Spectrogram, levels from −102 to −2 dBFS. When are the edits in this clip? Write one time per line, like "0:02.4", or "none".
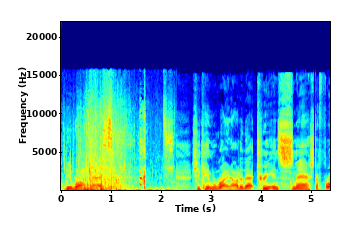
0:02.3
